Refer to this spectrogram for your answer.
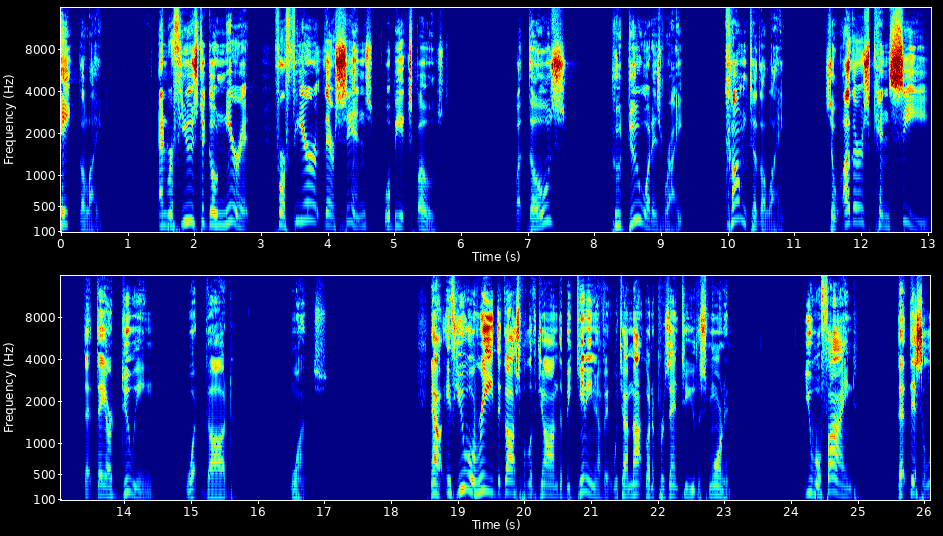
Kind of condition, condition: setting, large echoing room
